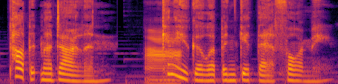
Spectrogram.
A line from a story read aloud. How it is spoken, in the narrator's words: whisper in his ear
